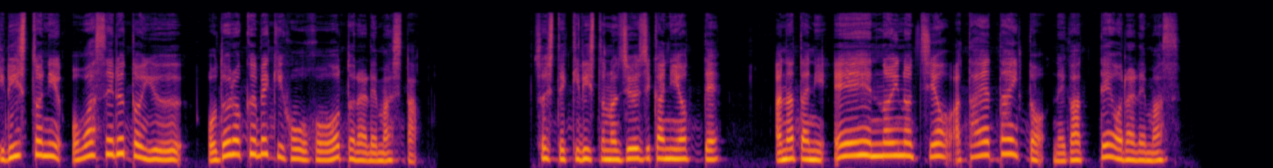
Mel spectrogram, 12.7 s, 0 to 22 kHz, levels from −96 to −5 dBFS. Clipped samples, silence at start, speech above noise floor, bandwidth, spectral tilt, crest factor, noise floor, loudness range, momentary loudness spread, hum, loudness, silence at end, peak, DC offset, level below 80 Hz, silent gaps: under 0.1%; 0 s; over 63 dB; 16 kHz; -6 dB/octave; 14 dB; under -90 dBFS; 4 LU; 8 LU; none; -27 LUFS; 1 s; -14 dBFS; under 0.1%; -72 dBFS; 4.37-5.30 s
